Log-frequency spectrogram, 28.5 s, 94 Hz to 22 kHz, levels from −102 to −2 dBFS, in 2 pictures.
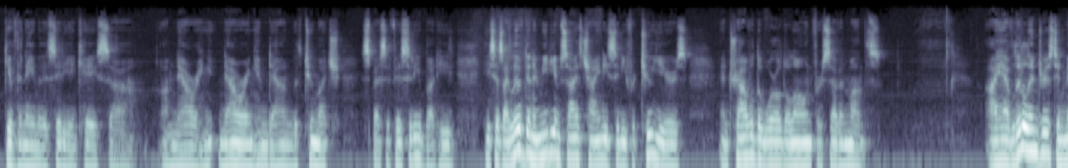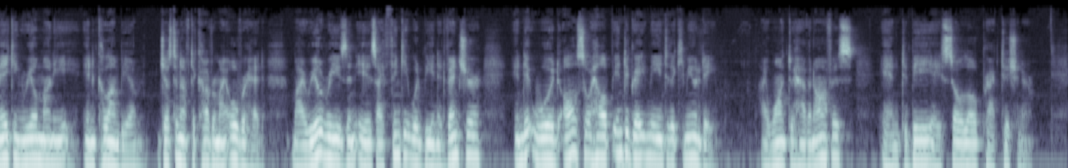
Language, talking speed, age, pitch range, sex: English, 190 wpm, 40-59, 110-125 Hz, male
